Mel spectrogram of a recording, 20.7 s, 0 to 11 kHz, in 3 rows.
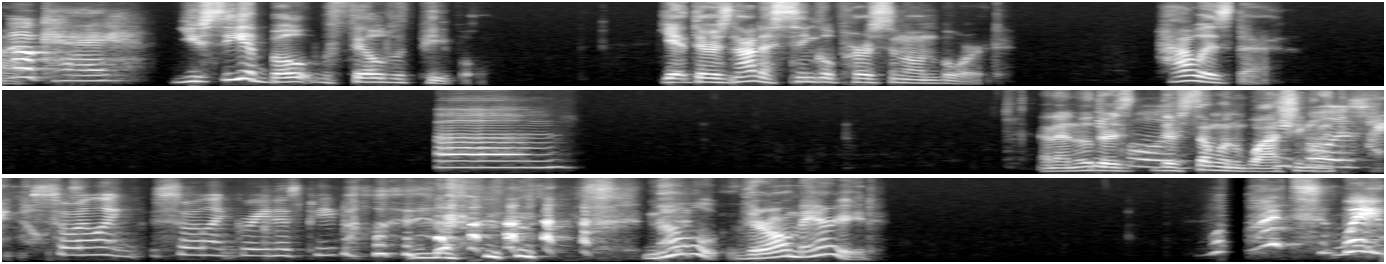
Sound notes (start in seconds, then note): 11.6 laughter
